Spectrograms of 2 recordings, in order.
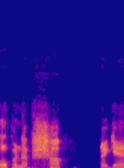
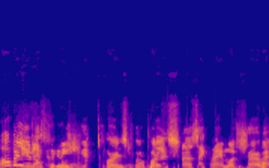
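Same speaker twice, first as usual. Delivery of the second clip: high, distant-sounding, mock Scottish-Irish movie accent. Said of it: "mine is heavily influenced by, uh, O'Hagan's variation".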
